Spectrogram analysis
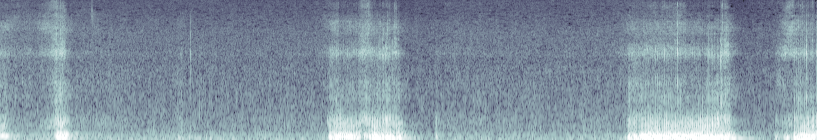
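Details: Sleeping American Staffordshire terrier snoring: loud, deep, rumbling snores each about a second long with quiet pauses between; ordinary snoring.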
